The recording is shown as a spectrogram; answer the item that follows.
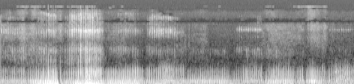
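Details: Deep purr from a tabby kitten lying on a fleece throw, head hidden in the fabric; a rough, throaty rumble with a brief louder, breathier surge near the start, then an even, rolling purr.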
